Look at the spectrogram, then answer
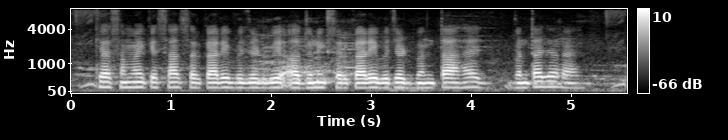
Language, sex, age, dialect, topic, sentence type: Hindi, male, 18-24, Kanauji Braj Bhasha, banking, statement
